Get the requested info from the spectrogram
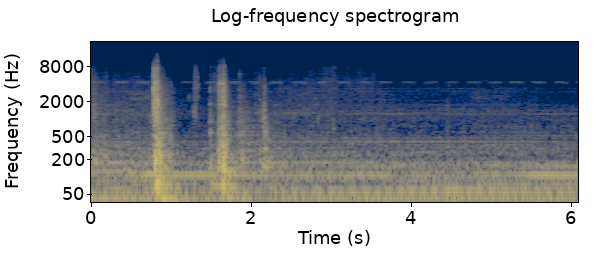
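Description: Vehicle doors shutting: two heavy thuds about a second apart, the second followed by a lighter knock, over a steady low hum.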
